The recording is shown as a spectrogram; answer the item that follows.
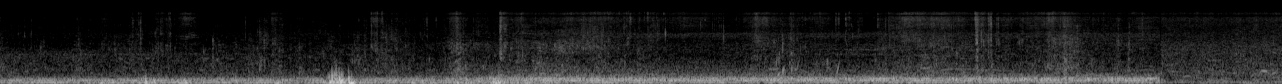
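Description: Wind and water rushing past a small outrigger sailboat under way, with a steady low hum running underneath. A loud knock comes about three and a half seconds in, and near the end the sound drops suddenly to a quieter wash.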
